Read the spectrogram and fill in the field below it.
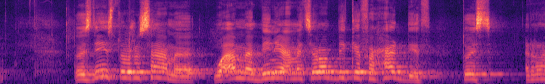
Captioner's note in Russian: говорит на арабском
